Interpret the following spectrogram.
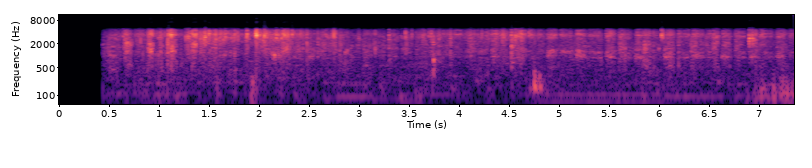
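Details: Dog panting while puppies climb over their dad: rapid, breathy, rasping huffs run almost without pause, with scuffling and shuffling noises from the playful pups mixed in throughout.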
